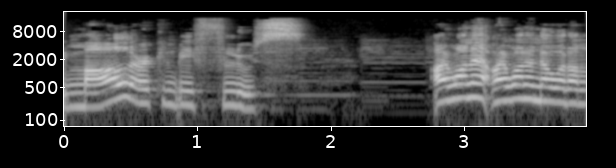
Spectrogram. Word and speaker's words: floos: Floos. Floos. Okay, floos. Can you spell that for me, please? F L O O S. F L O O S, like floss, but spelled floos.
